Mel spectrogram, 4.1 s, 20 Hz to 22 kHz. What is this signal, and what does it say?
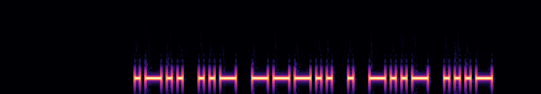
Morse code, heard as a keyed tone, about 31 wpm, 700 Hz. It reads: LU8EXV
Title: DXCC-100 Call Signs - 6 Characters - 30wpm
